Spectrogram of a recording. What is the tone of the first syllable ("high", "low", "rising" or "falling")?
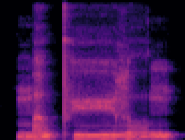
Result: low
